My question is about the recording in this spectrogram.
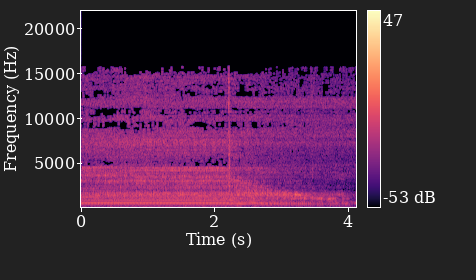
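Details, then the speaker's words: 2016 Honda CR-V, 84,000 miles, key on, mic close to the climate-control blower motor in the passenger footwell: steady whining hum with a rough flutter, pitch sliding down as it slows; debris possible, but likely a bad blower motor. "we can obviously hope that there is some debris in the cabin air filter area and maybe it's rubbing on the blower motor but i'm afraid listening to it it will be bad motor"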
